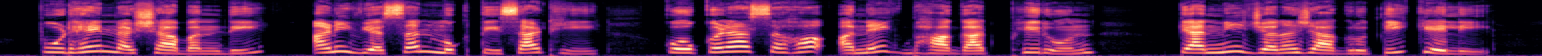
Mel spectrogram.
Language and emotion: Marathi, neutral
